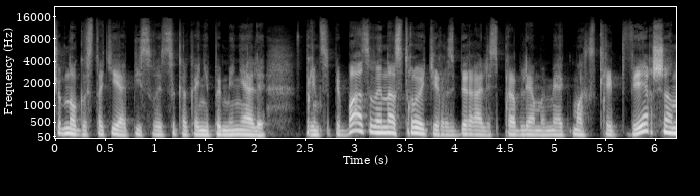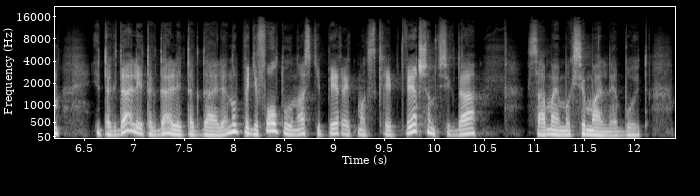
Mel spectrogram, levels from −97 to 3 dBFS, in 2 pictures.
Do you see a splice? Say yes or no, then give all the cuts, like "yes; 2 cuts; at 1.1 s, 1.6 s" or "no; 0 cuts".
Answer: no; 0 cuts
